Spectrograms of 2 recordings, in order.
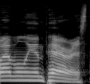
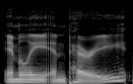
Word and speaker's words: Emily in Paris: Emily in Paris is actually supposed to be pronounced Emily in Paris, so it rhymes.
